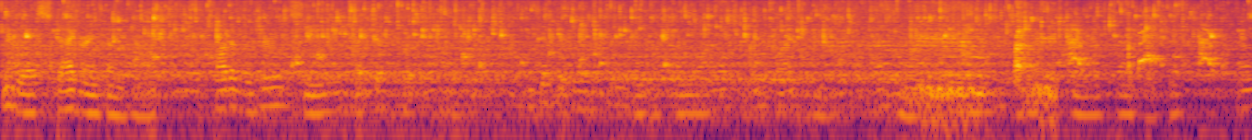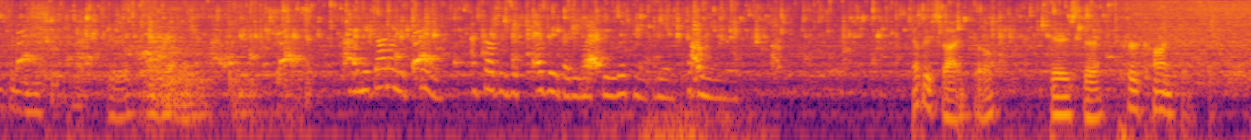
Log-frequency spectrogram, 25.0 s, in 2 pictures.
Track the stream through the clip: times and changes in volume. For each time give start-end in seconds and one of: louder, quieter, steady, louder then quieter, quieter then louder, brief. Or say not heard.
0.0-24.9 steady.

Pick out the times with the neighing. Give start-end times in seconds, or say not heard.
9.0-10.6, 13.8-15.7.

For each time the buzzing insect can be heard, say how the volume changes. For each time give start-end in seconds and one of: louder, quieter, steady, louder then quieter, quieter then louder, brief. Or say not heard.
0.0-24.9 quieter.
